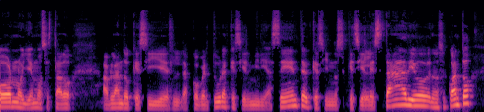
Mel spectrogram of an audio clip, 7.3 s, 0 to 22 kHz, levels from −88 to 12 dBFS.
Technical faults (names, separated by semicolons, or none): none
